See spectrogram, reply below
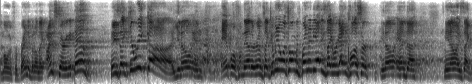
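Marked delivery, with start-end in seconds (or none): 0.9-1.9 high-pitched dawning discovery; acted realization. Telling his sponsor what he finally saw, amazed. 2.6-3.5 high exclamation of discovery; mock triumph. Sponsor hailing his sponsee's breakthrough, exultant. 5.4-6.4 very high, quick call from another room; imitated wife calling. Sponsor's wife from the other room, calling out. 6.6-7.5 high sing-out to the next room; acted calling back. Sponsor answering wife in other room, calling.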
